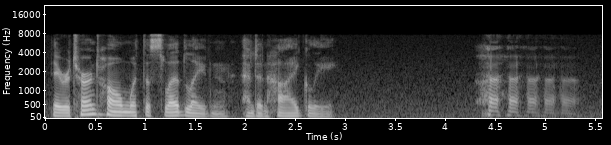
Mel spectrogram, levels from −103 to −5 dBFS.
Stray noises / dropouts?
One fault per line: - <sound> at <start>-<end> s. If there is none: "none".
- laugh at 4.3-5.4 s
